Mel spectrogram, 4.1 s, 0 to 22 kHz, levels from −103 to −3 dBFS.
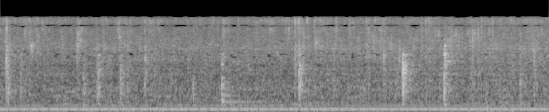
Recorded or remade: recorded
